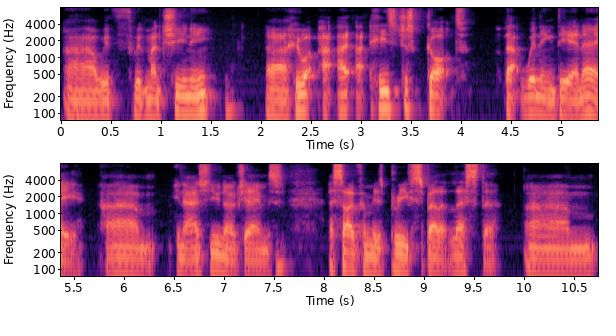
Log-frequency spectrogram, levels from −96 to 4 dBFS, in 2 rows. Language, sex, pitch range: English, male, 85-110 Hz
